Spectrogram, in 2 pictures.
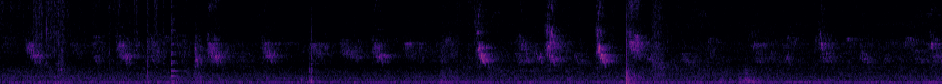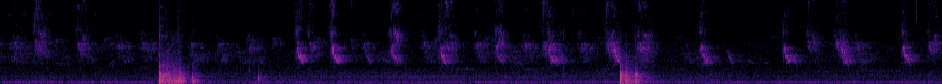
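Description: Small birds chirping over and over, with a few clinks and knocks of glass kitchenware. Two louder clatters come just past halfway and again near the end.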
